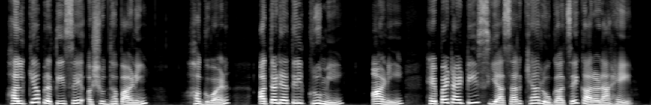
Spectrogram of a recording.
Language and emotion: Marathi, neutral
